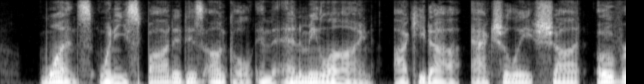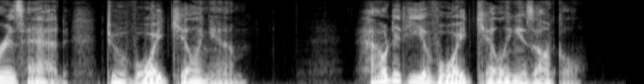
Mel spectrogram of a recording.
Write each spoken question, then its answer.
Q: How did he avoid killing his uncle?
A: He avoided killing his uncle by shooting over his head.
